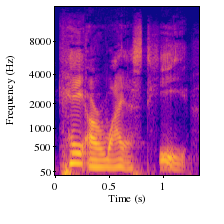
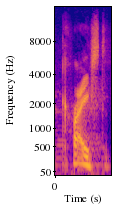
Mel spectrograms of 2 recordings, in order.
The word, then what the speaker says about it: Kryst: So Christ the Conqueror, excuse me, I want to pronounce it as Christ because of the way it's written, Kryst. But vocally, it is referenced on the recordings as Christ the Conqueror in songs like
